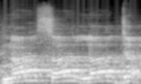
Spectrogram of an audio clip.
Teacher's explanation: वर्ष्य ध्वनि होती है दांतों के मूल से। दांतों के मूल का मतलब होता है दांतों के मूल भाग से।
